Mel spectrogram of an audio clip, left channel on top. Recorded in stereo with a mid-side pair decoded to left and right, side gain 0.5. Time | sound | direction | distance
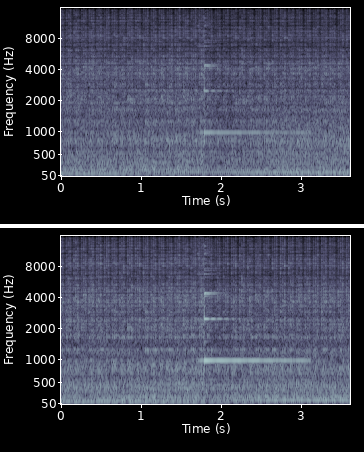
0.0 | an engine running | 45° right | 3 m
1.7 | a bell | 40° right | 0.7 m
